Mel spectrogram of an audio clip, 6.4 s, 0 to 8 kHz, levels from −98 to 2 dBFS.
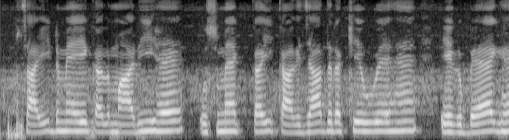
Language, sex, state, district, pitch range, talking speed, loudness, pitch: Hindi, male, Jharkhand, Deoghar, 180-200 Hz, 130 wpm, -15 LUFS, 195 Hz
